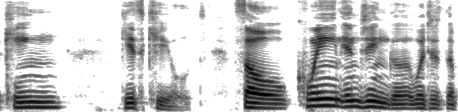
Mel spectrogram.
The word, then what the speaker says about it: Njinga: So Queen Njinga, which is the pronunciation of her name, Queen Njinga, not Nzinga. Nzinga is what the Portuguese call her. That's because their J's sound like Z.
